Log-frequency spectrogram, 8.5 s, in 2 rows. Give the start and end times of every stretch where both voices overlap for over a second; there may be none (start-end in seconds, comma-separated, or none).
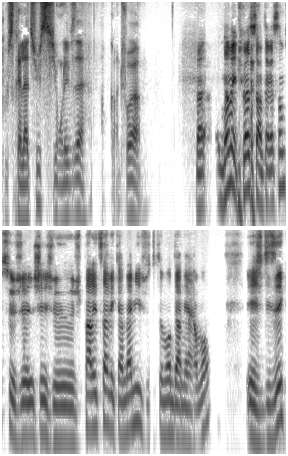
none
